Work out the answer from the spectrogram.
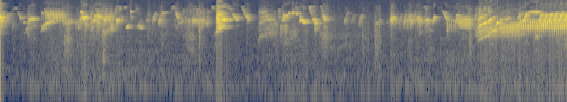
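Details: Canary singing a varied song with a unique style of phrasing: quick bursts of high twittering notes, short trills and sweeping whistles, broken by brief pauses, ending in a sustained rich trill, with a faint low background hum.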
